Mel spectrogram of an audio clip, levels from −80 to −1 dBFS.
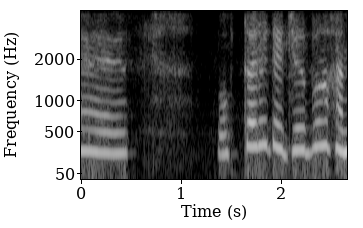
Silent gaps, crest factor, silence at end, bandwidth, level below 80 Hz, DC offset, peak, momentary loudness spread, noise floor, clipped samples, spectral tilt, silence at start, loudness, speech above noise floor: none; 16 dB; 0 s; 4 kHz; -58 dBFS; under 0.1%; -14 dBFS; 19 LU; -53 dBFS; under 0.1%; -2.5 dB/octave; 0 s; -30 LUFS; 25 dB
